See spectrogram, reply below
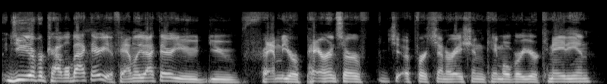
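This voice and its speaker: A man's voice: mid-range voice, fast talker, sharp tone, no room sound, studio quality. A man hosting a podcast, asking long, loosely strung questions with restarts. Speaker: podcast host. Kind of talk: casual interview chat.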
